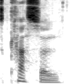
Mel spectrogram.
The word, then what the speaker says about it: Kassel: Cassel. Or Kassel. I checked the pronunciation on that. I think it's Kassel.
